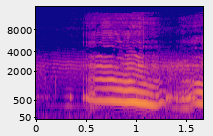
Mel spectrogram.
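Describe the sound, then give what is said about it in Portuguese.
A voice imitates the whine of Anopheles mosquitoes at night, a nasal droning tone that slides down in pitch and then bends back up, lasting about a second. “Ah, seus mosquitos anófilos, deixe-me em paz.”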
